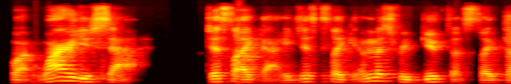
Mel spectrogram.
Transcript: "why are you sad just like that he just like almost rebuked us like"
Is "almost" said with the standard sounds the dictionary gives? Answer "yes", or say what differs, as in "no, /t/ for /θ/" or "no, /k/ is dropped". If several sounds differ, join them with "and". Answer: no, /l/ is dropped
